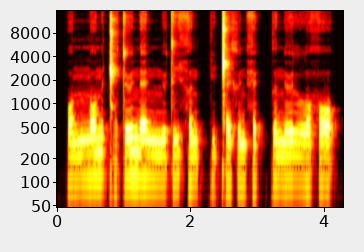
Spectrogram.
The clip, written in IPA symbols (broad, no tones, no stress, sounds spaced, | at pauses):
ɔ nː ɔ n ə ɡ͡ǁ ɔ t ø n ɛ nː ʉ t i h ə n kː i ǁ ɛ x ø n h ɛ kː ə n ø lː ɔ h ɔ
